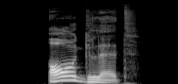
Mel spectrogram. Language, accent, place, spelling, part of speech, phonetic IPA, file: German, Germany, Berlin, orglet, verb, [ˈɔʁɡlət], De-orglet.ogg
- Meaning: second-person plural subjunctive I of orgeln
